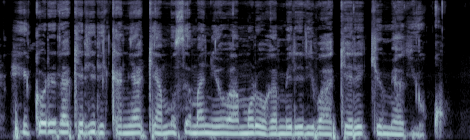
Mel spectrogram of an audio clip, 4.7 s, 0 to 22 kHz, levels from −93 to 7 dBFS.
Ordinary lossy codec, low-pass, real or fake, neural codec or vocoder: none; none; real; none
